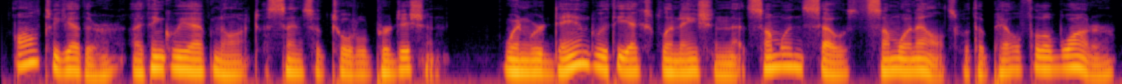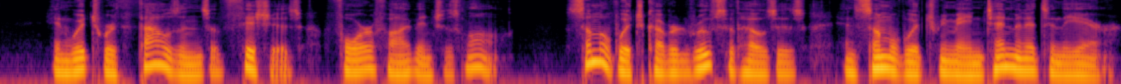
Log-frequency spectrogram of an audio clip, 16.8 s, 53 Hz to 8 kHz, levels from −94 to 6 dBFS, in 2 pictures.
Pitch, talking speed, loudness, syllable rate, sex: 115 Hz, 195 wpm, -20 LUFS, 5.8 syllables/s, male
